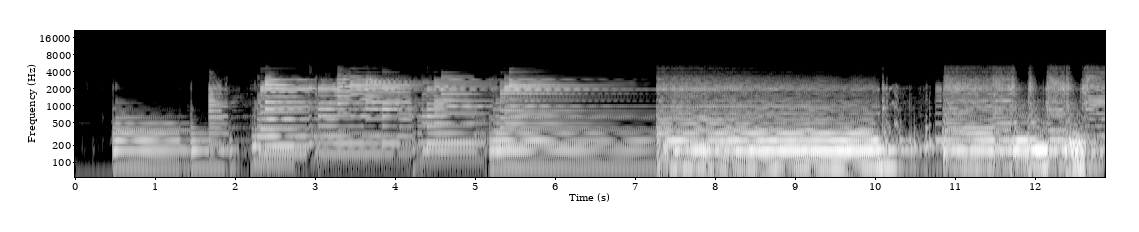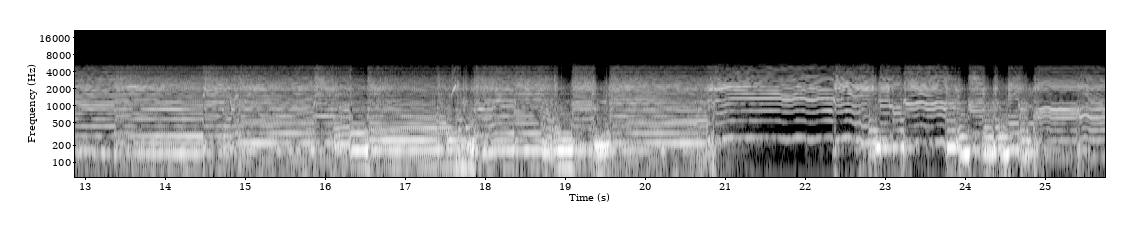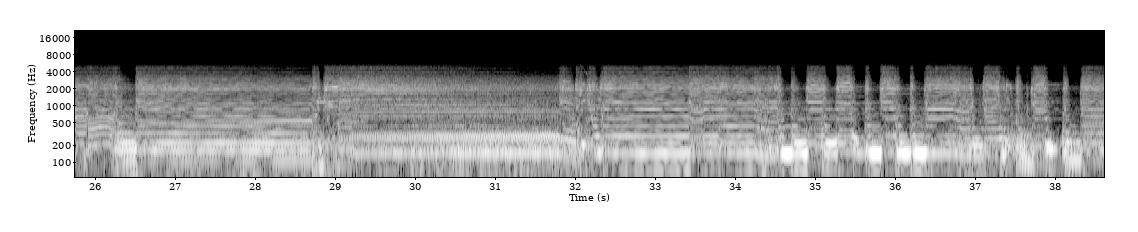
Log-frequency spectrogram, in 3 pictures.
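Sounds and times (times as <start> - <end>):
electric guitar through overdrive pedal with crunchy Marshall-style tone: 0.0 - 38.6.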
